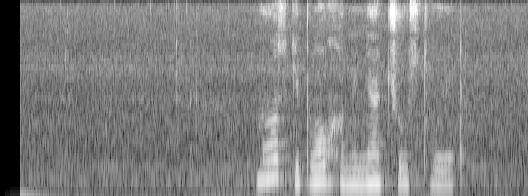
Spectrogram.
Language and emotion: Russian, sad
